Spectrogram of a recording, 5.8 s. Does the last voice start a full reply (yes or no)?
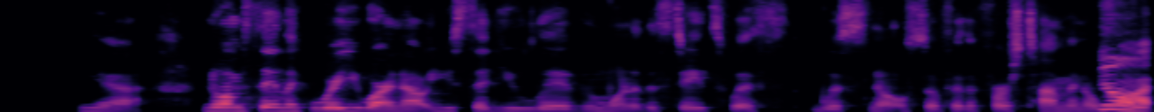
yes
